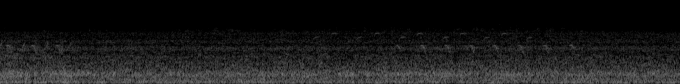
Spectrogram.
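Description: Steady outdoor background rush with a few faint, short high chirps scattered through it.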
